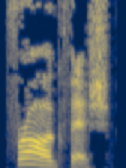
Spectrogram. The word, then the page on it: frogfish: British English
